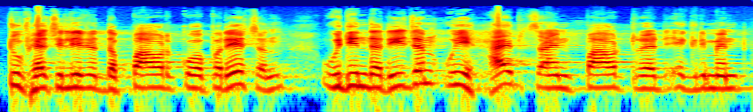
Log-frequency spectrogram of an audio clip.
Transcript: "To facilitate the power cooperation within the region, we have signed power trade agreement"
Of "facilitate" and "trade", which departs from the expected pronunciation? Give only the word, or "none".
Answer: facilitate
